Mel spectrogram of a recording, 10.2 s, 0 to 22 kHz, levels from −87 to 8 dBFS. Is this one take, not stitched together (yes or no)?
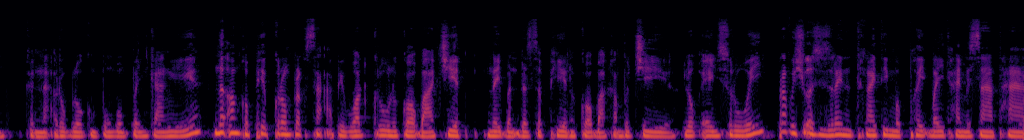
no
